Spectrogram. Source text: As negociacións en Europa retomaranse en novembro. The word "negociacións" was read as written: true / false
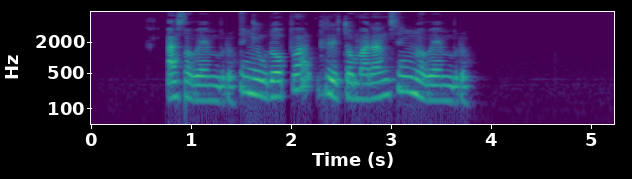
false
